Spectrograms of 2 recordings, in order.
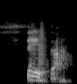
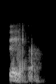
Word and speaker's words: zeta: specific to this letter, if you're in Spain, the accent is a little bit different, and they actually pronounce this one like a TH sound. So they call this letter zeta, okay, zeta. But all the other Spanish-speaking countries around the world pronounce it like S, so like zeta.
